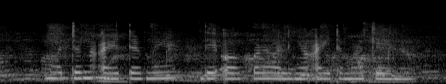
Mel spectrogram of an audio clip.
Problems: constant background noise, background conversations at intervals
